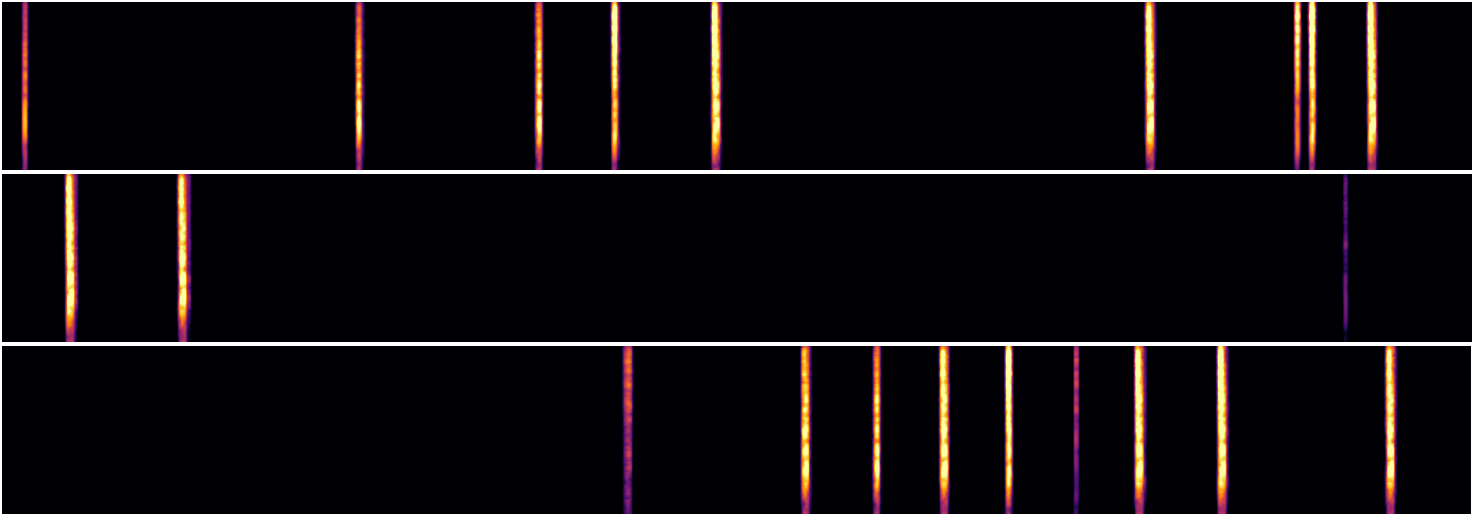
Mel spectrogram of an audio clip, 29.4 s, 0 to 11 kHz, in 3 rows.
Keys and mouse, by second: 2.2 click, 3.3 click, 4.5 click, 7.4 click, 8.3 click, 10.0 click, 10.8 click, 18.5 click, 20.7 4, 21.4 0, 22.7 ctrl+d, 23.5 click, 24.5 ctrl+d, 24.7 click, 25.0 ctrl+d, 25.2 click, 25.6 click, 26.1 click, 26.4 ctrl+d, 26.5 click, 26.7 ctrl+d, 27.0 click, 27.4 ctrl+d, 27.5 click, 28.6 click.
